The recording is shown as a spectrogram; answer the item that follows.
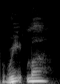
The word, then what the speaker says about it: Riepma: I said Riepma. Am I saying it right? You got it. Nailed it. Used to be known as the Grim Reaper. That's how you remember how to pronounce it.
